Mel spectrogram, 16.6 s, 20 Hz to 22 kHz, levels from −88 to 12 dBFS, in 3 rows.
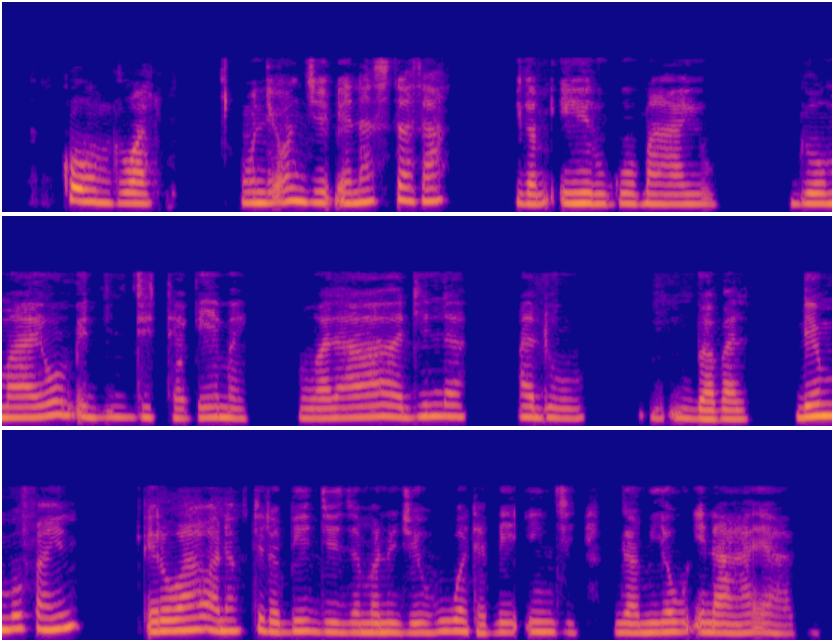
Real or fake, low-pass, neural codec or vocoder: fake; 7.2 kHz; codec, 16 kHz, 4 kbps, FreqCodec, larger model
